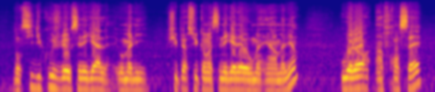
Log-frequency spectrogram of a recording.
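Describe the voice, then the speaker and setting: A man with a medium pitch and fairly even intonation talks very fast while noticeable background noise carries on. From France. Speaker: passer-by interviewee. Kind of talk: street interview.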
